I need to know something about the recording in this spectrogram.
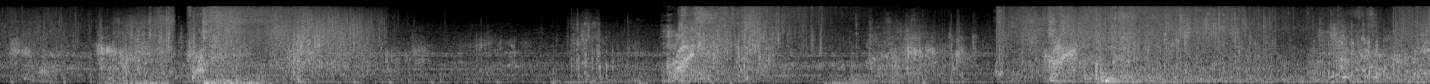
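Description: Footsteps walk across a hard tiled floor.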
